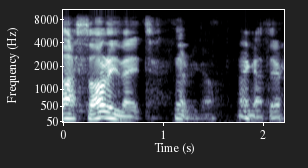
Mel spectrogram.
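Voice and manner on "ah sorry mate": very loud, high stab at Scottish accent. Asked for a Scottish accent you say you can't do, attempting it anyway. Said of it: "I don't know how to do a Scottish accent".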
